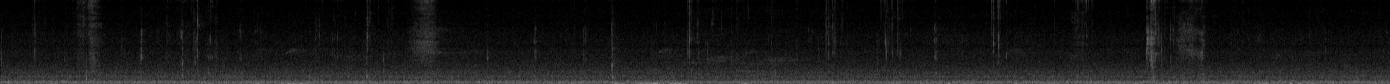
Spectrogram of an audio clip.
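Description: Close-up eating sounds of a person chewing and biting kimchi ramen with chicken: wet mouth clicks and chewing, with a louder bite about six and a half seconds in, over a faint steady hum.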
